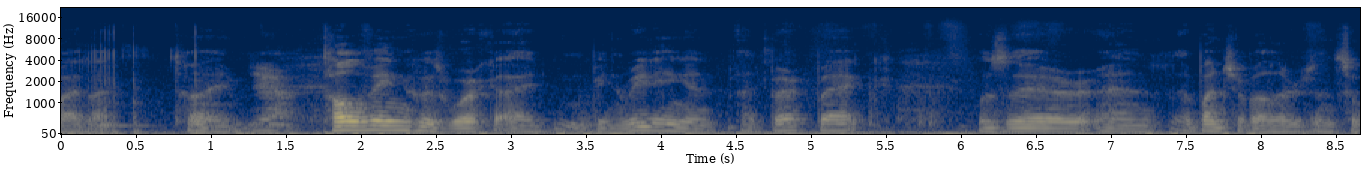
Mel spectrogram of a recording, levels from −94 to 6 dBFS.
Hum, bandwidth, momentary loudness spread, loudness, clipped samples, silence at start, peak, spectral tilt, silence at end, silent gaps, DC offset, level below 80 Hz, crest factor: none; 14.5 kHz; 20 LU; -39 LUFS; under 0.1%; 0 s; -14 dBFS; -7.5 dB/octave; 0 s; none; under 0.1%; -56 dBFS; 24 dB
